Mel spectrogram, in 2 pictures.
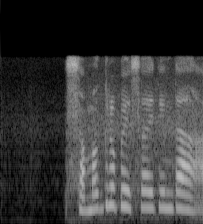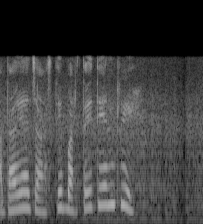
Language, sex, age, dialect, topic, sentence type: Kannada, female, 25-30, Dharwad Kannada, agriculture, question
